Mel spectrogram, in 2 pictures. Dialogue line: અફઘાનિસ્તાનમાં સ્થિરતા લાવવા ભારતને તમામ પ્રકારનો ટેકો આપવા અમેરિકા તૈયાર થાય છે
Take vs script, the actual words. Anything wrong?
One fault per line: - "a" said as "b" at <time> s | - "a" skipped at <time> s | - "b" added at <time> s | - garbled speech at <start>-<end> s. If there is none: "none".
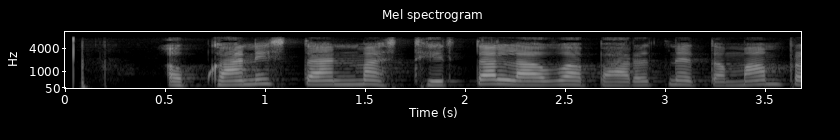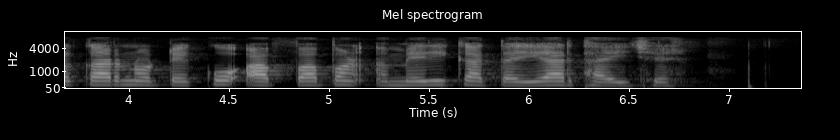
- "પણ" added at 5.0 s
